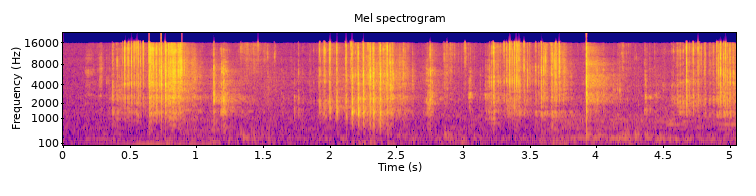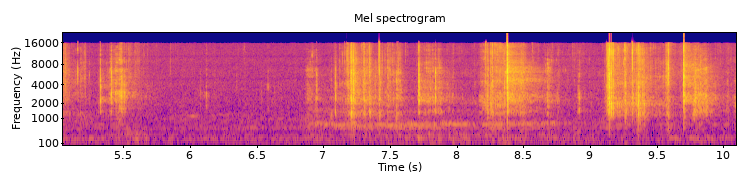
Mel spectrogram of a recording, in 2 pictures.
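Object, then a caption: Bar of soap cut with a metal blade. A metal blade shaves scored cubes from a dry, solid, light-green bar of soap held in the palm. It makes bursts of bright, crisp crunching and scratching, with brief quiet gaps between strokes.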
